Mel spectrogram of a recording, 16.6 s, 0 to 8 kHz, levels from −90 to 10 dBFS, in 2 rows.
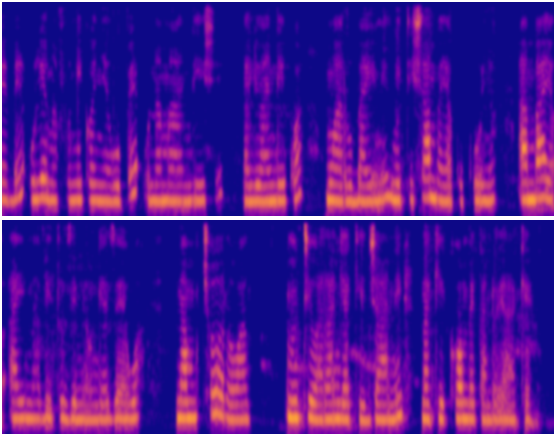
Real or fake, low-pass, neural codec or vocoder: fake; 7.2 kHz; vocoder, 44.1 kHz, 128 mel bands, Pupu-Vocoder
